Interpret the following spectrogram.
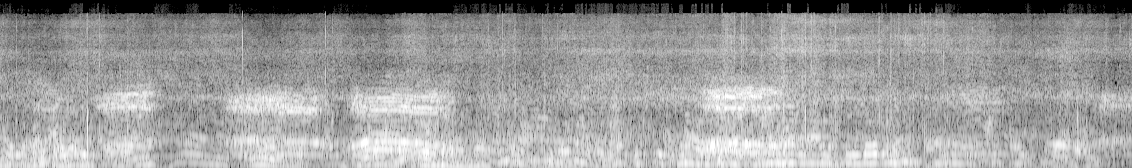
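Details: Sheep being sheared, giving a series of shaky, nasal bleats, three close together early on and another later, over steady talking, background music and clattering shed noise.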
